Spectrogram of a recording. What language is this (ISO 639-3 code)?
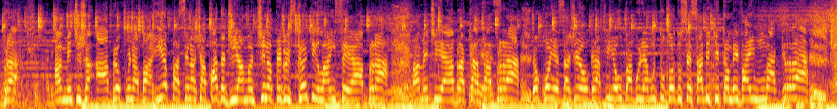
por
